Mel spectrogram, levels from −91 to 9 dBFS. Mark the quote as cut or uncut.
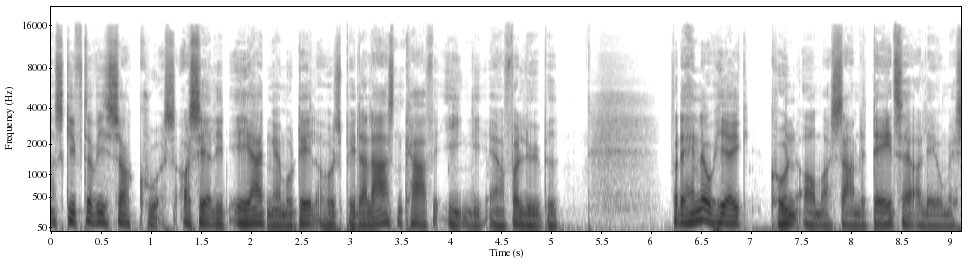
cut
